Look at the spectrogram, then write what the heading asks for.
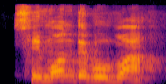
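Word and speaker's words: Simone de Beauvoir: muy famosa francesa voy a pronunciar tal como se escribe Simone de beavoir Tal como se escribe eh Simón de bub algunos conocen este texto no he leído nada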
